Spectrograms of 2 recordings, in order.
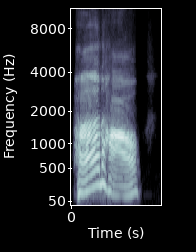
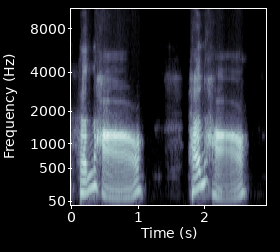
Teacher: The first word, the first syllable is in the second tone or the rising tone.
